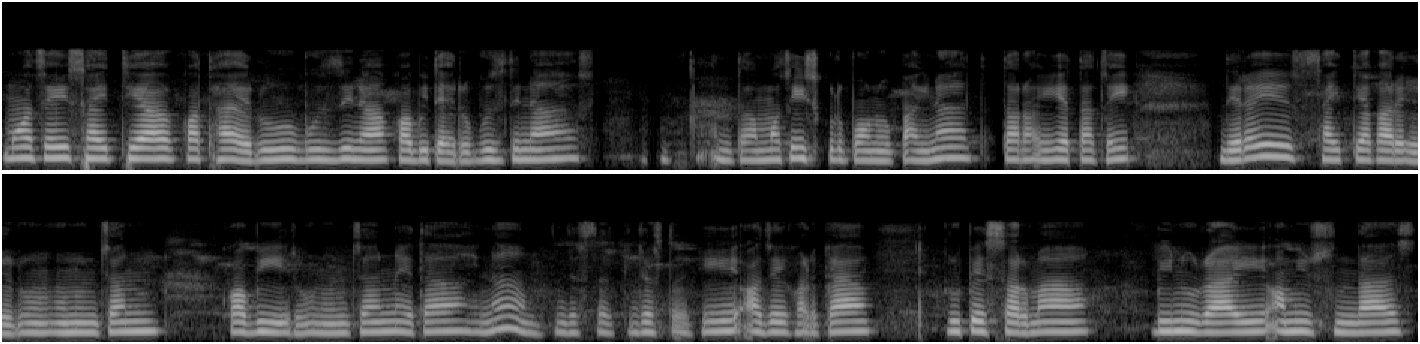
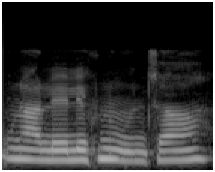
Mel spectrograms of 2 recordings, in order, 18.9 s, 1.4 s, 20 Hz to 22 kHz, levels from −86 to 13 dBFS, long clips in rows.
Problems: background sounds at intervals, continuous background conversations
